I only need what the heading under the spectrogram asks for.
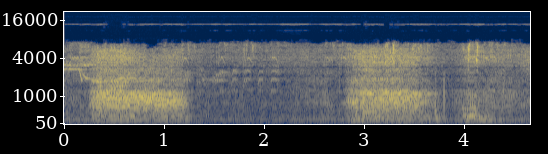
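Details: African elephant giving two loud, harsh, noisy trumpeting blasts about a second long each, a few seconds apart, followed by a shorter third burst, over a low rumbling background.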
